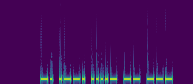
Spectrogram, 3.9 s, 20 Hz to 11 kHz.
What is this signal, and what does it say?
Morse code, heard as a keyed tone, about 26 wpm, 700 Hz. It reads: NP4MO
